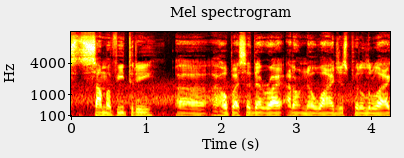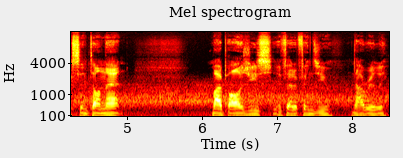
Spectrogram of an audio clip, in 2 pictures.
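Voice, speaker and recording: A man's voice: medium pitch, a little mellow, a little hiss or hum. A man hosting his own podcast outdoors in the cold, talking in an earnest, encouraging way with frequent restarts. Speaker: podcast host. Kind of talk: casual solo podcast talk. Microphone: camera and mic, filming himself.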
